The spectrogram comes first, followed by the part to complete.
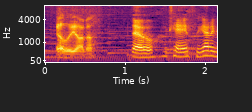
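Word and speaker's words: Eliianna: l i i a n n a correct Elana so okay we got to go down there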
